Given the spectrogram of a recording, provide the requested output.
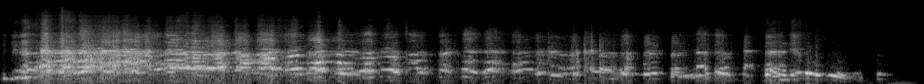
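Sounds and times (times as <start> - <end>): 
crowd laughing: 0.0 - 8.6.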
